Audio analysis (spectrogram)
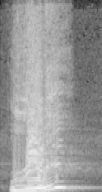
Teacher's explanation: the tune is high, low, high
